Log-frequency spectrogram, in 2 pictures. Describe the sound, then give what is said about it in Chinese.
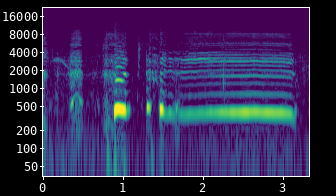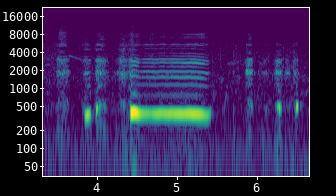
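A child cries: short choked sobs and gasps, then two long, sustained, high-pitched wails separated by more broken sobbing. “小朋友啊，怎么了？为什么在这儿哭啊？别哭了，别哭了。”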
